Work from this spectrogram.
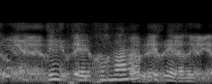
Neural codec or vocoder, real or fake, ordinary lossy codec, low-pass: codec, 16 kHz, 0.5 kbps, FreqCodec, smaller model; fake; none; 7.2 kHz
